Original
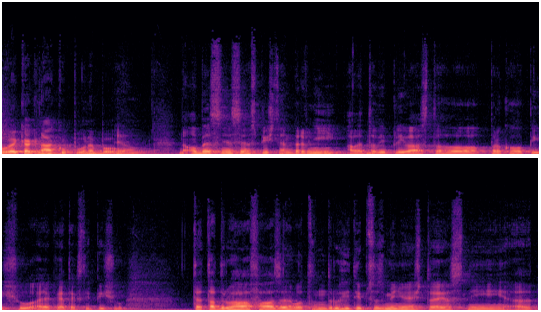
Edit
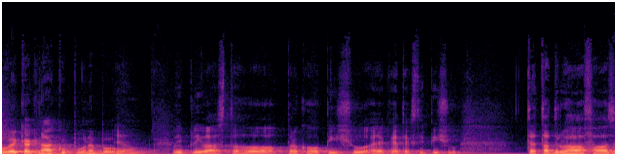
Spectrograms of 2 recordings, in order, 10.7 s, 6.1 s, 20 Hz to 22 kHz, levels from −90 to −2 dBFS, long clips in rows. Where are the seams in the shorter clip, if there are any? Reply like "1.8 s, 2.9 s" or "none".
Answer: 1.7 s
